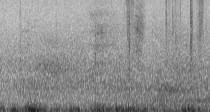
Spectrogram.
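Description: Wind rumbling and buffeting against the microphone in uneven surges, with a few footsteps on concrete near the end.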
